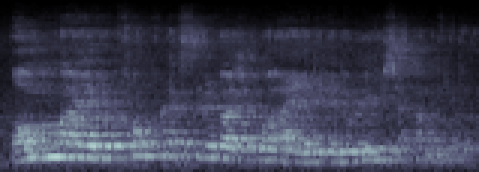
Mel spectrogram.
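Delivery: usual speaking voice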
